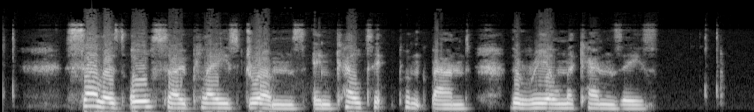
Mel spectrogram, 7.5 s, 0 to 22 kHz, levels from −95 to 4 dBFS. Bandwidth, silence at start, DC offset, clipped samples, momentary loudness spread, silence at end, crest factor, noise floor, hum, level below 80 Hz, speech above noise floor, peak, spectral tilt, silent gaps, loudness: 10.5 kHz; 0.35 s; under 0.1%; under 0.1%; 11 LU; 1 s; 12 dB; -42 dBFS; none; -48 dBFS; 31 dB; 0 dBFS; -5 dB/octave; none; -11 LUFS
